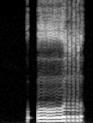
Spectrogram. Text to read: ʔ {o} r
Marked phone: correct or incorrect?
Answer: correct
